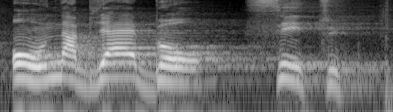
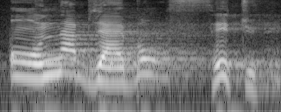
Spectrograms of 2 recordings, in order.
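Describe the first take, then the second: First: It is said in a strong Liège accent. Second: It is said in a plain standard accent.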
